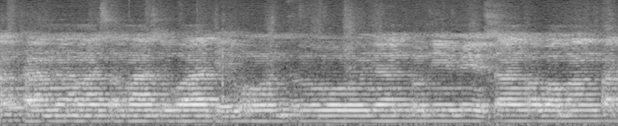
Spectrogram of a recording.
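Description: Buddhist monks chanting Pali scripture together in a steady, near-monotone recitation, with a few short pauses for breath.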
